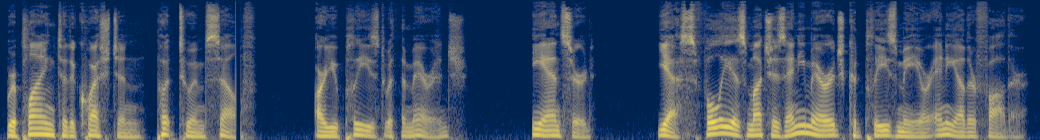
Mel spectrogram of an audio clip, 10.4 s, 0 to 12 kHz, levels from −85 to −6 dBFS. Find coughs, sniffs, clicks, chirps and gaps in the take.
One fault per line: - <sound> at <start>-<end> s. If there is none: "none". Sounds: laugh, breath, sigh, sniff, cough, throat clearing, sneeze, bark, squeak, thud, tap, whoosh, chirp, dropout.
- dropout at 2.4-2.4 s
